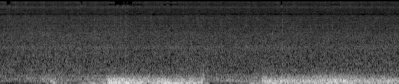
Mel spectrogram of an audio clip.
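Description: Heavy out-of-season rain pours down steadily while deep rumbles of thunder swell in two long waves, loud and close, with no voices.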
